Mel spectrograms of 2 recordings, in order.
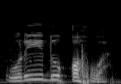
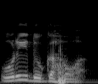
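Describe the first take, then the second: First: The word starts with a deep q sound. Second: The word starts with a hard g sound. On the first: "Saya pengen kopi" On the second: "Itu kalau Saudi"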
